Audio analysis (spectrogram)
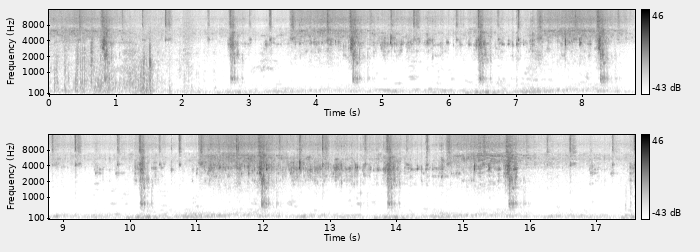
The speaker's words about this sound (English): so we're going to give you guys a little bit of rain here as best we can. Perfect. little rain for you. And of course, that will begin to form the streams.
